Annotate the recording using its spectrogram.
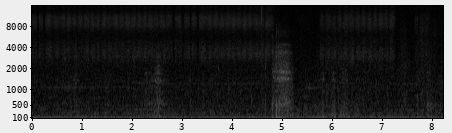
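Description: Very faint rubbing of graphite on paper as a drawing's background is shaded in, with a soft swish about two and a half seconds in and a brief, louder bump about five seconds in.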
